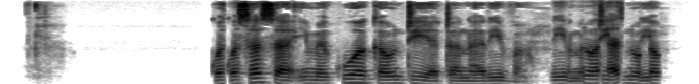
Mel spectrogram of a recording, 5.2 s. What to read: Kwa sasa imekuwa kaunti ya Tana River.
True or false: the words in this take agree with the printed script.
false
